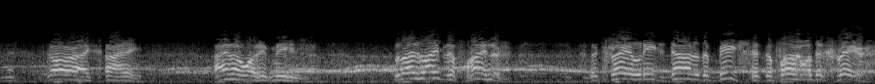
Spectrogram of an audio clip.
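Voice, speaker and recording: A weary husband played by a male actor speaks with resignation in a high voice, in 1940s radio drama style. The recording is muffled, with very heavy noise. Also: normal speed, long pauses, lightly acted. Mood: resigned. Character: weary, resigned husband searching for his wife.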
